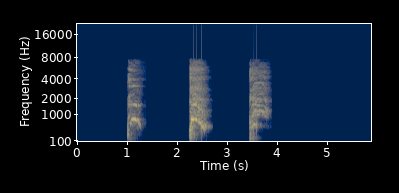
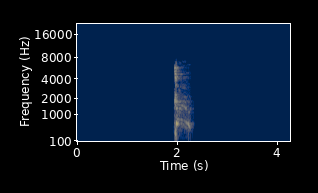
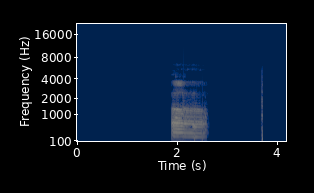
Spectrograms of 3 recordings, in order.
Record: {
  "three_cough_length": "5.9 s",
  "three_cough_amplitude": 24976,
  "three_cough_signal_mean_std_ratio": 0.29,
  "cough_length": "4.3 s",
  "cough_amplitude": 10498,
  "cough_signal_mean_std_ratio": 0.15,
  "exhalation_length": "4.2 s",
  "exhalation_amplitude": 3229,
  "exhalation_signal_mean_std_ratio": 0.29,
  "survey_phase": "beta (2021-08-13 to 2022-03-07)",
  "age": "45-64",
  "gender": "Male",
  "wearing_mask": "No",
  "symptom_none": true,
  "smoker_status": "Never smoked",
  "respiratory_condition_asthma": false,
  "respiratory_condition_other": false,
  "recruitment_source": "REACT",
  "submission_delay": "3 days",
  "covid_test_result": "Negative",
  "covid_test_method": "RT-qPCR",
  "influenza_a_test_result": "Negative",
  "influenza_b_test_result": "Negative"
}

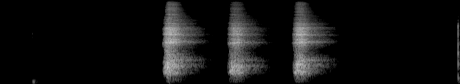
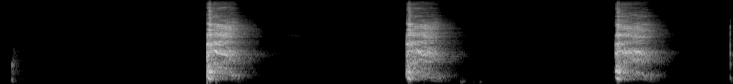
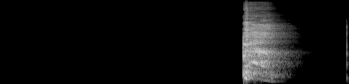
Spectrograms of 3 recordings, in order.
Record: {
  "exhalation_length": "4.6 s",
  "exhalation_amplitude": 32768,
  "exhalation_signal_mean_std_ratio": 0.28,
  "three_cough_length": "7.3 s",
  "three_cough_amplitude": 32768,
  "three_cough_signal_mean_std_ratio": 0.29,
  "cough_length": "3.5 s",
  "cough_amplitude": 32768,
  "cough_signal_mean_std_ratio": 0.25,
  "survey_phase": "beta (2021-08-13 to 2022-03-07)",
  "age": "18-44",
  "gender": "Male",
  "wearing_mask": "No",
  "symptom_cough_any": true,
  "symptom_new_continuous_cough": true,
  "symptom_runny_or_blocked_nose": true,
  "symptom_sore_throat": true,
  "symptom_fatigue": true,
  "symptom_loss_of_taste": true,
  "symptom_onset": "3 days",
  "smoker_status": "Ex-smoker",
  "respiratory_condition_asthma": false,
  "respiratory_condition_other": false,
  "recruitment_source": "Test and Trace",
  "submission_delay": "2 days",
  "covid_test_result": "Positive",
  "covid_test_method": "RT-qPCR",
  "covid_ct_value": 16.2,
  "covid_ct_gene": "ORF1ab gene",
  "covid_ct_mean": 17.4,
  "covid_viral_load": "2000000 copies/ml",
  "covid_viral_load_category": "High viral load (>1M copies/ml)"
}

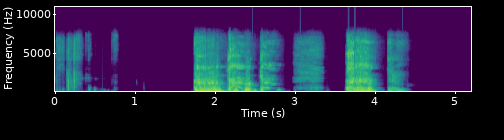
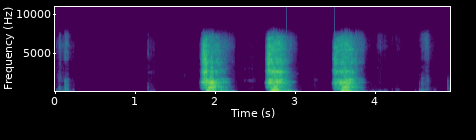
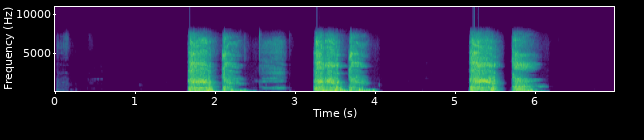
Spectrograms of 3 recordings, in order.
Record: {
  "cough_length": "5.2 s",
  "cough_amplitude": 32768,
  "cough_signal_mean_std_ratio": 0.46,
  "exhalation_length": "4.9 s",
  "exhalation_amplitude": 30920,
  "exhalation_signal_mean_std_ratio": 0.31,
  "three_cough_length": "7.0 s",
  "three_cough_amplitude": 32768,
  "three_cough_signal_mean_std_ratio": 0.46,
  "survey_phase": "alpha (2021-03-01 to 2021-08-12)",
  "age": "45-64",
  "gender": "Male",
  "wearing_mask": "No",
  "symptom_cough_any": true,
  "symptom_fatigue": true,
  "symptom_headache": true,
  "symptom_change_to_sense_of_smell_or_taste": true,
  "symptom_onset": "4 days",
  "smoker_status": "Never smoked",
  "respiratory_condition_asthma": false,
  "respiratory_condition_other": false,
  "recruitment_source": "Test and Trace",
  "submission_delay": "1 day",
  "covid_test_result": "Positive",
  "covid_test_method": "RT-qPCR",
  "covid_ct_value": 25.0,
  "covid_ct_gene": "N gene"
}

